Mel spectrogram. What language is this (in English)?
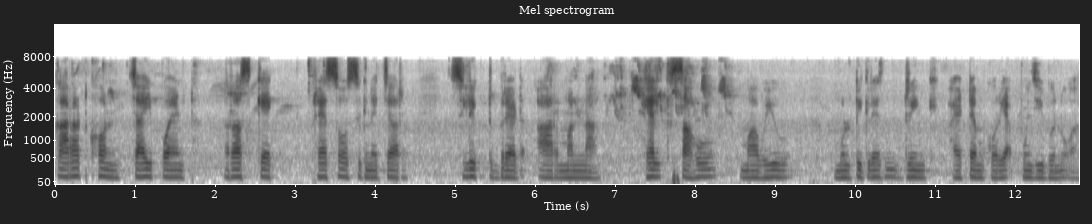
Santali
